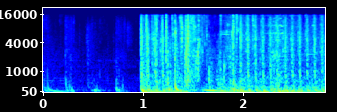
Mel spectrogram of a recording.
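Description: Rapid bursts of gunfire in a shooter video game, a few sharp shots at first, then a loud sustained barrage of automatic fire lasting several seconds.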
